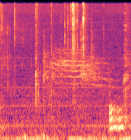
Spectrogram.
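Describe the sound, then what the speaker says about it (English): A cat named Fiona gives a short meow near the end, brief and fairly faint, after a few soft background clicks. "She really wants to be fed, so I guess I'll be back in a few. Yeah, it's a cat."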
